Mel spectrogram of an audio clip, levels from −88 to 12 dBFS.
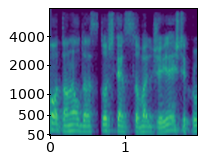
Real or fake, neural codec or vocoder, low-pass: fake; codec, 16 kHz, 0.8 kbps, ZipCodec; 7.2 kHz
